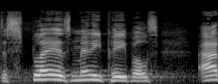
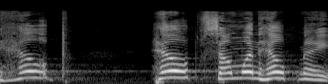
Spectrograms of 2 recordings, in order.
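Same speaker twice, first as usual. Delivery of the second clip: put-on high-pitched yelling, repeated over and over; 7 semitones higher than usual. Telling a story about a man hanging off a cliff face; acting out yelling for help. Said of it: "he's hanging there and he's yelling".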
